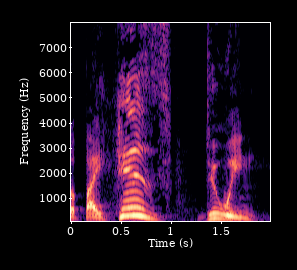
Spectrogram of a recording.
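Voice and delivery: "his" stressed hardest of all words. Speaker rereading verse 30, strongest stress on his. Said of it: "I think we emphasize the word his".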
